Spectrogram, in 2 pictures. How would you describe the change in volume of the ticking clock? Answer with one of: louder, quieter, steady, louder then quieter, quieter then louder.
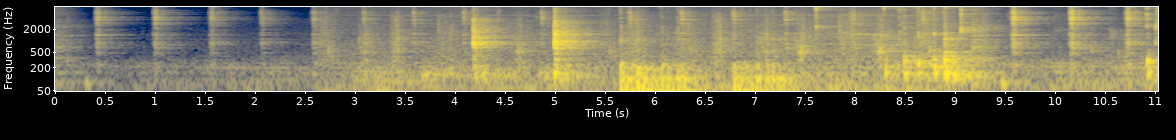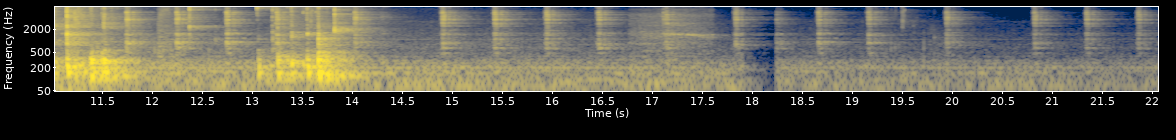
louder then quieter.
